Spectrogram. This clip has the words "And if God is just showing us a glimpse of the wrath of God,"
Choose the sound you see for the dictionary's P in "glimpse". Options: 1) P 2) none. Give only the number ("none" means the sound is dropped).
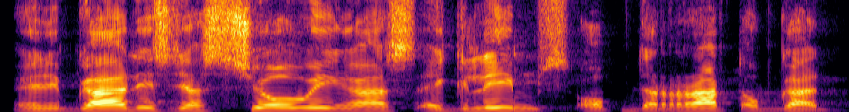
2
